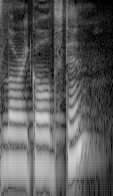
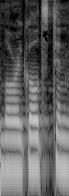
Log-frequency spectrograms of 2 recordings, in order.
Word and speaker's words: Lori Goldston: This is Laurie Goldston. I'm here with Judith Hamann, who's visiting from San Diego and Melbourne, both playing cello. Judith's last name is spelled H-A-M-A-N-N. I'm Laurie Goldston. My name is spelled L-O-R-I. G-O-L-D-S-T-O-N.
